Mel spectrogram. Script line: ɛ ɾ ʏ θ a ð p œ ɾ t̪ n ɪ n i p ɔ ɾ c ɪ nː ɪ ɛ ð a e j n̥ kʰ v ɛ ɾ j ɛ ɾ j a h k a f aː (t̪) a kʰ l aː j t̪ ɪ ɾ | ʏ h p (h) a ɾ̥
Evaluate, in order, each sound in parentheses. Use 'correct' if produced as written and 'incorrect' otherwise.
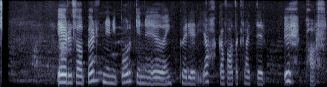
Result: correct, correct

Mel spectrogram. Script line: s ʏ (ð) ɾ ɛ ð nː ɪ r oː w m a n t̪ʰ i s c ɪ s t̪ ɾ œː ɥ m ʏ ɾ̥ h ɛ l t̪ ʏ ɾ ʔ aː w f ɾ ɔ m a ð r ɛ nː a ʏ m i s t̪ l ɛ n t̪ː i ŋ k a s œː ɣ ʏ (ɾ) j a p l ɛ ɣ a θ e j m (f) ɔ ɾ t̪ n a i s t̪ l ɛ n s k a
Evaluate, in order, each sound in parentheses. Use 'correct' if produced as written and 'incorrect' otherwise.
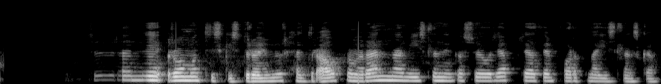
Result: correct, correct, correct

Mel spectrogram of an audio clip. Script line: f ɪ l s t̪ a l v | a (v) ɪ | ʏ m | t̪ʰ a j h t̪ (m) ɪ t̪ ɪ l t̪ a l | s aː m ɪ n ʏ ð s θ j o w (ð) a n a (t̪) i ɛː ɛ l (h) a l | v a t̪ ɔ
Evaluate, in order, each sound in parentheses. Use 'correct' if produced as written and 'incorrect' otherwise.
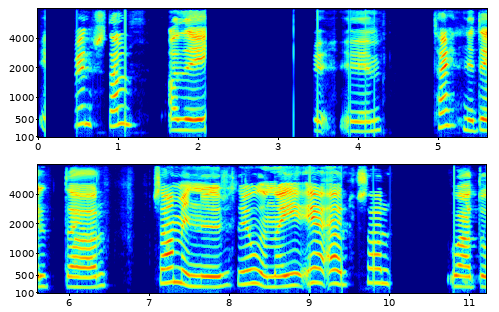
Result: incorrect: ð, incorrect: n, correct, incorrect: none, incorrect: s

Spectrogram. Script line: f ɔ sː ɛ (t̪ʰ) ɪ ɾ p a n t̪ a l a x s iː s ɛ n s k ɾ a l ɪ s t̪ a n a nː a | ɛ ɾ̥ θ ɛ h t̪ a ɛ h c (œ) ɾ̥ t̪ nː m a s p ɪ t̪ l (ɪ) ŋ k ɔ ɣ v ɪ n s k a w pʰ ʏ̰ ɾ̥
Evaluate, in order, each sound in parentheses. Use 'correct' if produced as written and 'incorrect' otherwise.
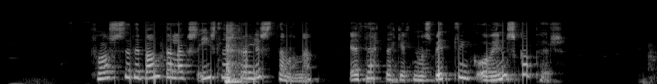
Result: incorrect: t̪, incorrect: ɛ, incorrect: i

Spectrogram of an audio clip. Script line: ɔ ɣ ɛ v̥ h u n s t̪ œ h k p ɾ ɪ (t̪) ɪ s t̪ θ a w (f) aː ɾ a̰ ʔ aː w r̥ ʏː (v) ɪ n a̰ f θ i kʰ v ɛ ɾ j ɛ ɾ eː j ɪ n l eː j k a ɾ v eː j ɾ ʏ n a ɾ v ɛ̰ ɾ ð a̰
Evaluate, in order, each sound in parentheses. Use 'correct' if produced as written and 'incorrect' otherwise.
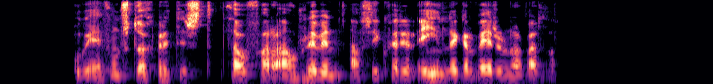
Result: correct, correct, correct

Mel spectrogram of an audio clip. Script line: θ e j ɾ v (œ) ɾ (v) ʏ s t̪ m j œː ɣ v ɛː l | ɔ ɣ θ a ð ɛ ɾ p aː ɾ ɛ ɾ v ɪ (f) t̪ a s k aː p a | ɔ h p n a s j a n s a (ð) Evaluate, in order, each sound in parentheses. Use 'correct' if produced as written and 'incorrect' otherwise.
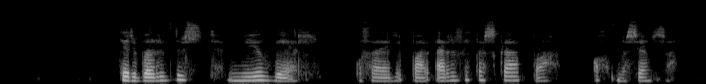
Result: correct, incorrect: ð, incorrect: h, incorrect: none

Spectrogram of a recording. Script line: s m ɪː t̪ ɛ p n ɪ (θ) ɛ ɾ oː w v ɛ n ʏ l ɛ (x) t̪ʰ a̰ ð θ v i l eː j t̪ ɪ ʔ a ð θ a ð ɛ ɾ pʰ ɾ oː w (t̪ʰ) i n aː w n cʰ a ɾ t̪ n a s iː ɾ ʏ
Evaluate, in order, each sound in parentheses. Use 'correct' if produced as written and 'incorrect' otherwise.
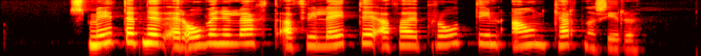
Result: incorrect: ð, correct, incorrect: t̪

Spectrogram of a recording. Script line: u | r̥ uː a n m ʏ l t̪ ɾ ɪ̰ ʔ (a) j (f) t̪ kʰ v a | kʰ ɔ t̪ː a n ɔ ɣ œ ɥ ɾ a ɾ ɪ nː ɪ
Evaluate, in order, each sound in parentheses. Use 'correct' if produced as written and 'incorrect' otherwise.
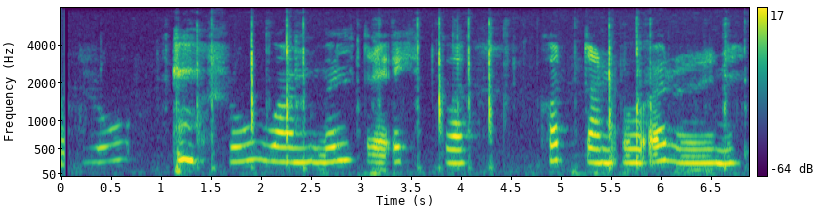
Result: incorrect: e, incorrect: h

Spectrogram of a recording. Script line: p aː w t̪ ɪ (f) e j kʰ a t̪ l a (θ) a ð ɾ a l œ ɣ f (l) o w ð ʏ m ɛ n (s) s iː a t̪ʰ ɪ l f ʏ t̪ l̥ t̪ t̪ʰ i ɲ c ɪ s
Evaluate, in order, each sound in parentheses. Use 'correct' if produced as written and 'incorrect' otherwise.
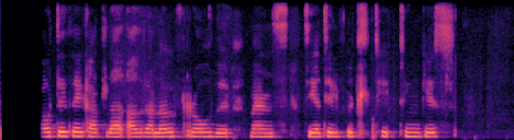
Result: incorrect: θ, incorrect: ð, incorrect: ɾ, correct

